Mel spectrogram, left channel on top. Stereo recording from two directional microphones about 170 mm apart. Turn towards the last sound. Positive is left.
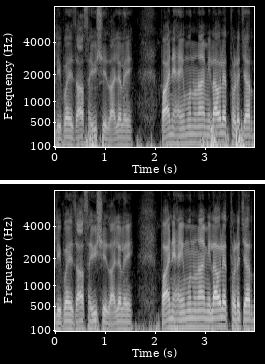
turn(degrees=-55)  # may be behind; listen again after turning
